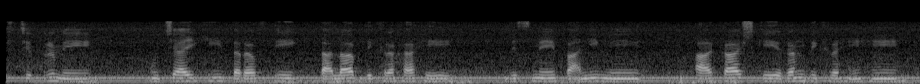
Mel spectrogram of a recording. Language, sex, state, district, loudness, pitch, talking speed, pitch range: Hindi, female, Maharashtra, Nagpur, -29 LUFS, 145 Hz, 130 wpm, 140-150 Hz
